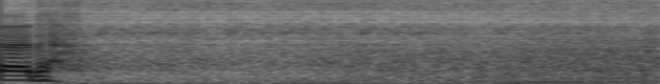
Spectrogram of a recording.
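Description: Steady rush of wind and tyre noise from a road bike rolling along a paved road, slowly building, with a faint low hum coming in near the end.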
